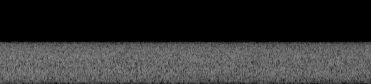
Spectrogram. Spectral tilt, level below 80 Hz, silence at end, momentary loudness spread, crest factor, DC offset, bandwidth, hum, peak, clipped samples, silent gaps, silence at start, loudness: -9.5 dB/octave; -60 dBFS; 0 s; 1 LU; 12 dB; under 0.1%; 4 kHz; none; -18 dBFS; under 0.1%; none; 0 s; -29 LUFS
